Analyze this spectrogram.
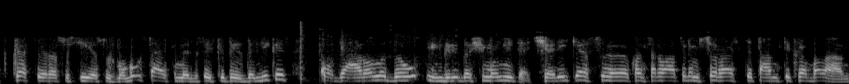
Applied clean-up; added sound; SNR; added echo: neural mask model RNNoise.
